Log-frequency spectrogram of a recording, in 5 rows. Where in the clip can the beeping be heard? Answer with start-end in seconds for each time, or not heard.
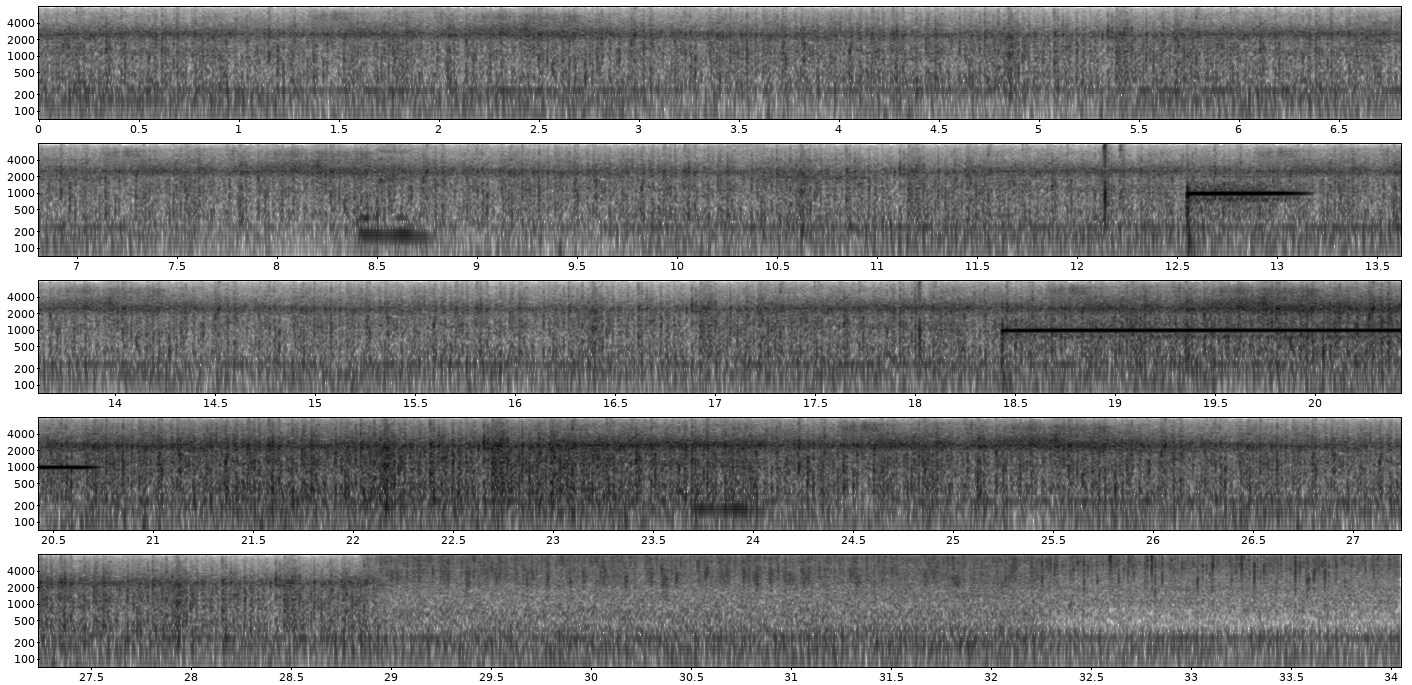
12.1-13.2, 18.0-20.8.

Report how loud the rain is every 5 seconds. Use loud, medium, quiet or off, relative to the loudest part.
medium, medium, medium, medium, loud, medium, medium.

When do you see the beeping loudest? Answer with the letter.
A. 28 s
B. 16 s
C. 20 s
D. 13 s
D.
